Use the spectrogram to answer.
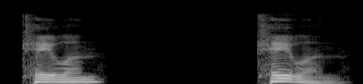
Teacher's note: emphasize the first syllable, K-A-Y, and then blend it smoothly with the second syllable, Lin.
